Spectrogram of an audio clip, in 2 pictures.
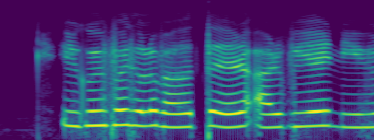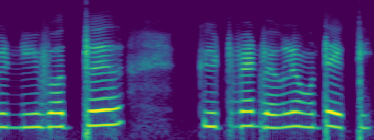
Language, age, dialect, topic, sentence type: Bengali, <18, Rajbangshi, banking, question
